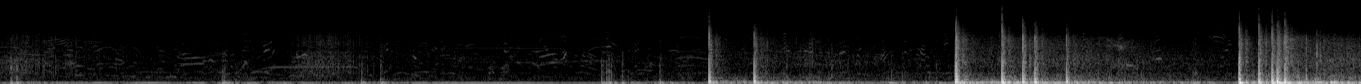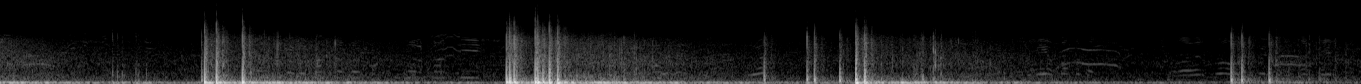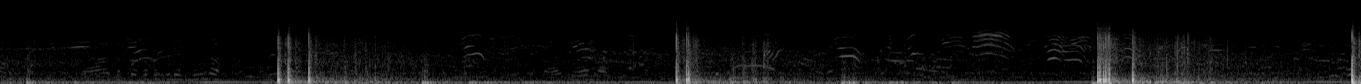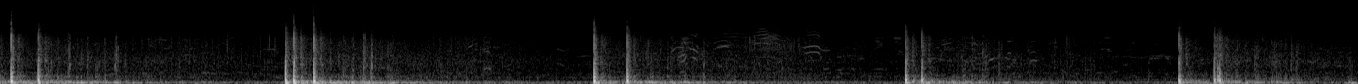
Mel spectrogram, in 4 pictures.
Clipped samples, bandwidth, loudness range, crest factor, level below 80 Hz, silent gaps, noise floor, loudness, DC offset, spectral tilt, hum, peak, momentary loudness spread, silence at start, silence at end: under 0.1%; 8.2 kHz; 22 LU; 26 dB; -30 dBFS; none; -54 dBFS; -24 LUFS; under 0.1%; -8 dB/octave; none; 0 dBFS; 27 LU; 0.1 s; 0 s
